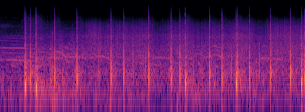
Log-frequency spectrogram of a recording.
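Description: Fireworks salute: aerial shells bursting overhead in a rapid, irregular run of sharp bangs, about four or five a second.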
